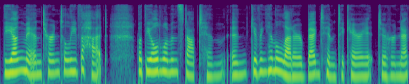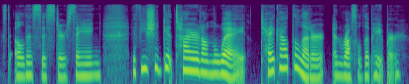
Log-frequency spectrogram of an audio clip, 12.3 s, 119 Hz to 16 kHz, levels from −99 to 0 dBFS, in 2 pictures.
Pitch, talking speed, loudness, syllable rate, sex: 220 Hz, 225 wpm, -20 LUFS, 5.6 syllables/s, female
